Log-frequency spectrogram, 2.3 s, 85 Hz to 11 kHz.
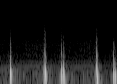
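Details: Real human heartbeat recorded for a science-and-jazz heart health project: regular low thumps, about 85 beats a minute, paired sounds audible; normal heart rhythm.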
